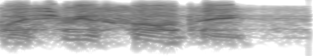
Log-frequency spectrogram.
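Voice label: Speech, Russian, 8th; Allied Flight; DCS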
